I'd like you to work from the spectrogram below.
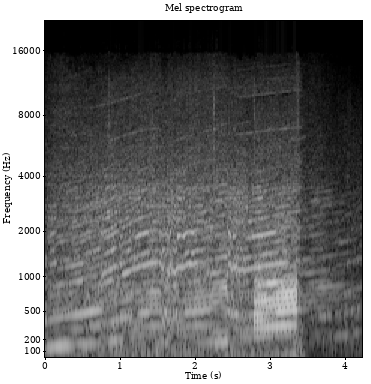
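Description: Formula 1 cars on track in the F1 Manager 23 racing game, a loud, high-pitched engine whine rising and shifting through gears as a car accelerates past, then fading abruptly.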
